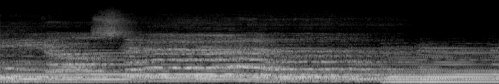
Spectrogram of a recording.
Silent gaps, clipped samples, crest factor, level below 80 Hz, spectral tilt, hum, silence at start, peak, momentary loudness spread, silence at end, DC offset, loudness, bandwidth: none; under 0.1%; 12 dB; -58 dBFS; -7 dB/octave; none; 0 s; -6 dBFS; 4 LU; 0 s; under 0.1%; -20 LUFS; 14 kHz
